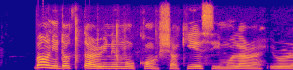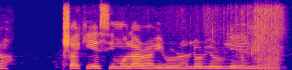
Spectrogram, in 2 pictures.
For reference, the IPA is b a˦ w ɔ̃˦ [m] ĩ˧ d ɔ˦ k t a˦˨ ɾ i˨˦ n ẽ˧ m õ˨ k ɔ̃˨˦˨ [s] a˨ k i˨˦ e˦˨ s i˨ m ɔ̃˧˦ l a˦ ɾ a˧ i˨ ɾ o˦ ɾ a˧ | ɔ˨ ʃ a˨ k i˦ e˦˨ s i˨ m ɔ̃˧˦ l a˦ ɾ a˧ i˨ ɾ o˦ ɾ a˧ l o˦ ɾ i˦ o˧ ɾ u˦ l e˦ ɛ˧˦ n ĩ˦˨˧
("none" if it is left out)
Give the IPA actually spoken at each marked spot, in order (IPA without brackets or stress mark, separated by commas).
n, ʃ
